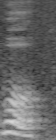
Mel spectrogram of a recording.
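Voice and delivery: war as "waw"; war, British way, long open ending. Shown as a demonstration. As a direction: repeat war firmly with a silent r. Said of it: "You don't say the R in war".

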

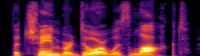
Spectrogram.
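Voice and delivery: usual speaking voice

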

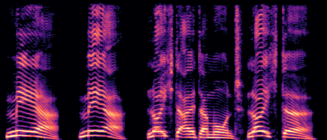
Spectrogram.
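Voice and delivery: put-on high, bossy child yelling; demanding little boy. Häwelmann ordering the moon to shine, high bossy yell. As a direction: order the moon about like a spoiled small boy. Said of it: "schrie Häwelmann".

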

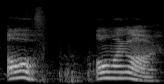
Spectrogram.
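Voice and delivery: excited re-enacted yelp; retold fan scream. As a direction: act out a starstruck outburst, held short of screaming. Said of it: "I was screaming my head off".

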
